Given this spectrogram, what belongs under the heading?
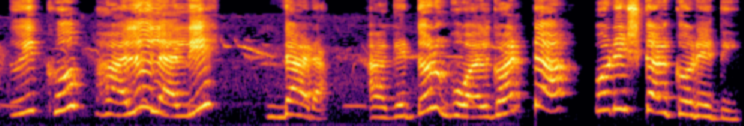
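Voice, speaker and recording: A woman voicing a sweet, obedient little village daughter in a cartoon fairy tale, gentle and eager to help. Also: very high voice, background noise. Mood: caring.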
